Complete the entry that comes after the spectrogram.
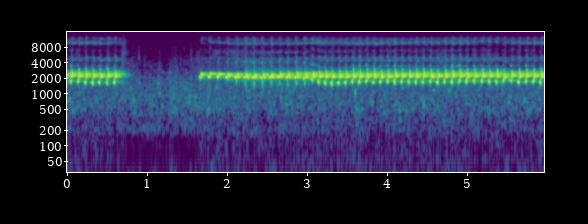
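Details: Yellow-vented bulbul recording meant to coax birds into singing in ngropel style: a fast, even rattling trill, briefly broken off, then resumed and held steadily for several seconds.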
